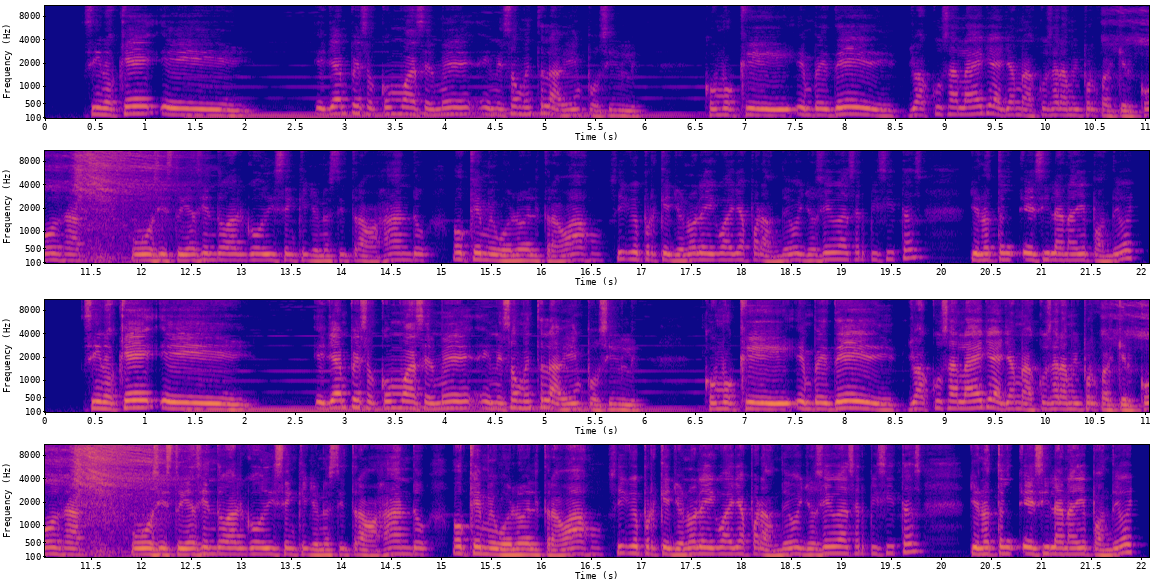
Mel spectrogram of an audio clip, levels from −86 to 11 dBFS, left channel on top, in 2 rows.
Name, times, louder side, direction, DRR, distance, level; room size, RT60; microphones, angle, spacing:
voice 1, 0.4-2.1 2.7-6.0 6.6-11.7 11.9-21.9, right 5 dB, 80° right, 0.4 m, -29 dB
sound 1, 1.4-8.0, right 2 dB, 65° right, 0.8 m, -46 dB
sound 2, 10.6-12.8, right 8 dB, 30° right, 0.5 m, -30 dB
9.7 x 3.7 x 3.8 m
head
